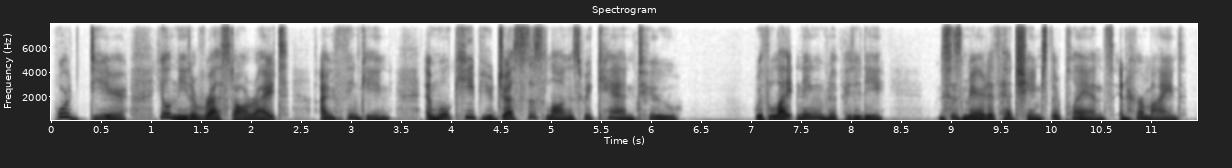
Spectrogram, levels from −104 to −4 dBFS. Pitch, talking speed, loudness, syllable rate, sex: 215 Hz, 165 wpm, -19 LUFS, 4.5 syllables/s, female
